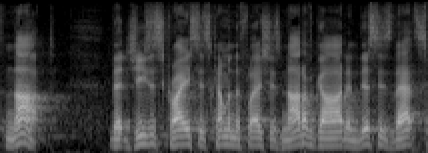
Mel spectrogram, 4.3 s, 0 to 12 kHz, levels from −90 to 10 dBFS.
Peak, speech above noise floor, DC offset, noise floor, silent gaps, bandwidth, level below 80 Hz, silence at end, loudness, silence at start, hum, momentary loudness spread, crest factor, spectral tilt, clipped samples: -8 dBFS; 33 dB; under 0.1%; -62 dBFS; none; 11.5 kHz; -76 dBFS; 0 s; -29 LUFS; 0.05 s; none; 9 LU; 22 dB; -3.5 dB/octave; under 0.1%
